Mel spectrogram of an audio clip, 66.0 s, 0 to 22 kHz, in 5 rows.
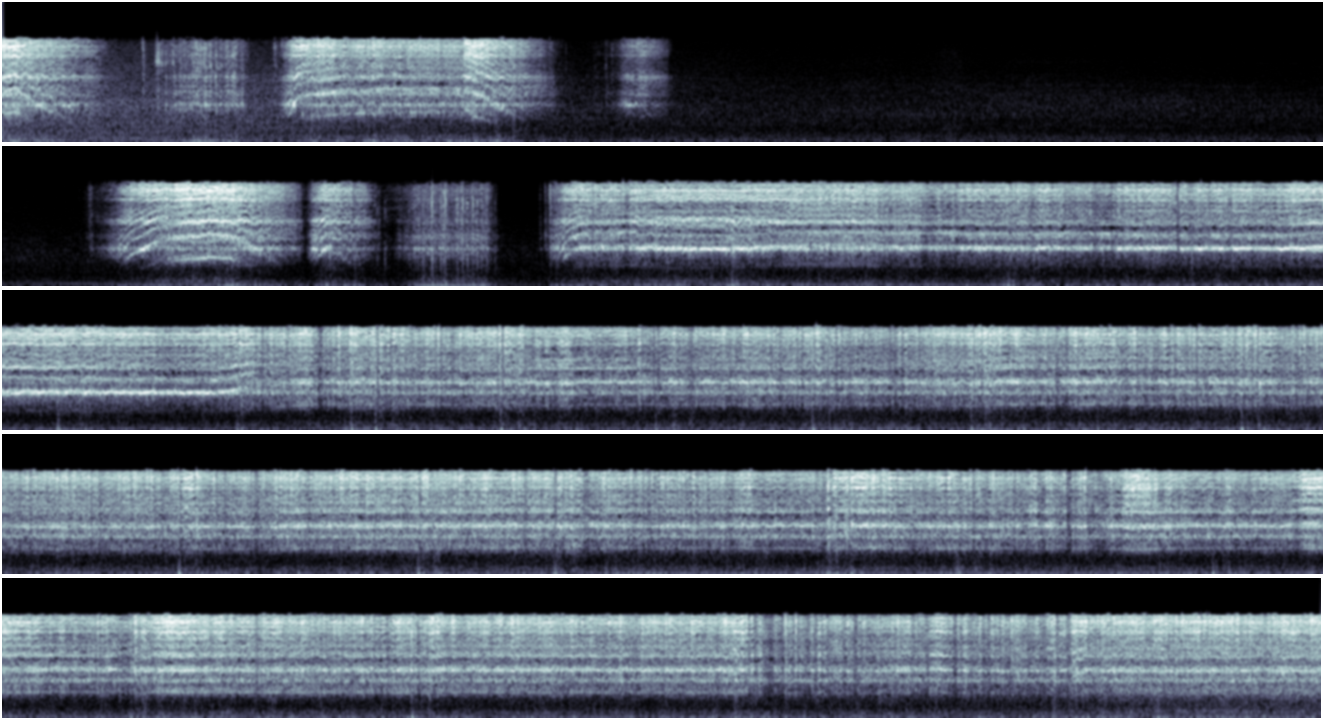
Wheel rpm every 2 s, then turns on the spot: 40, 120, 80, 10, 0, 0, 0, 100, 30, 90, 150, 150, 140, 140, 170, 190, 190, 190, 190, 190, 190, 190, 200, 200, 200, 200, 200, 200, 200, 190, 190, 190, 190.
16-18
